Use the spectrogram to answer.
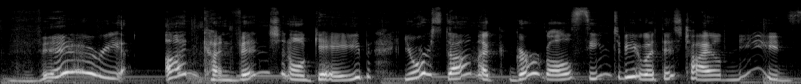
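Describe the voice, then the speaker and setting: A woman voicing a strict, proper male monster teacher who gives loud, precise commands, with music playing behind. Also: sits high, huge pitch swings, takes it slowly, heavily acted. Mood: stern.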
